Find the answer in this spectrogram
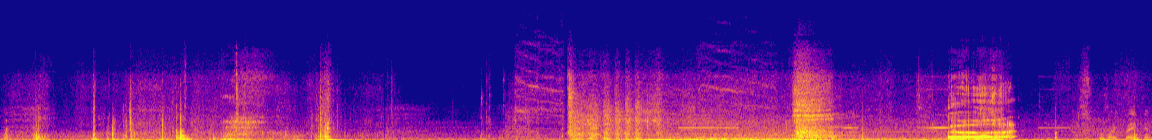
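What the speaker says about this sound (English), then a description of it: "I just burped" A man burps loudly outdoors beside a high mountain river during a fishing trip, a single drawn-out belch rising from casual chatter and outdoor background noise.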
